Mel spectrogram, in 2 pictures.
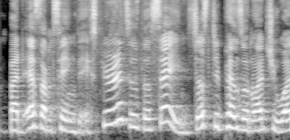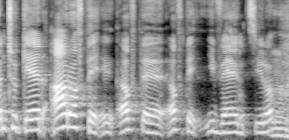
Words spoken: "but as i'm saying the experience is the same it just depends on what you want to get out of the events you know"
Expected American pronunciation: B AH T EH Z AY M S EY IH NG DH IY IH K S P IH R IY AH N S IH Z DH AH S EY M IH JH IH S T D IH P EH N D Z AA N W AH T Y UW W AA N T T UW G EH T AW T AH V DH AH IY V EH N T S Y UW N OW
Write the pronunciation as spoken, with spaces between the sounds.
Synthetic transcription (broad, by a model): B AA T EH Z AY M S EY IH NG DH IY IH K S P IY R IY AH N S IH Z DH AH S EY M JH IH S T D IH P EH N D Z AA N W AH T Y UW W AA N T T UW G EH T AW T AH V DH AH IY V EH N T S Y UW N OW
